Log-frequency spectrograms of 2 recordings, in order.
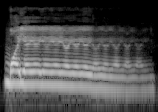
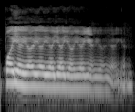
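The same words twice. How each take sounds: First: Rolling yo from the throat, fading lower; throaty yo sound effect. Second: Rolling yo yo, dropping and fading; throaty yo sound effect. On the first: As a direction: roll the throat, yo yo yo. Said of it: "my favorite sound effect". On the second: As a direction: roll it in the throat. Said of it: "I just love saying". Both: Shown as a demonstration.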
